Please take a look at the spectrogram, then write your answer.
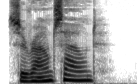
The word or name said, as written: sound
